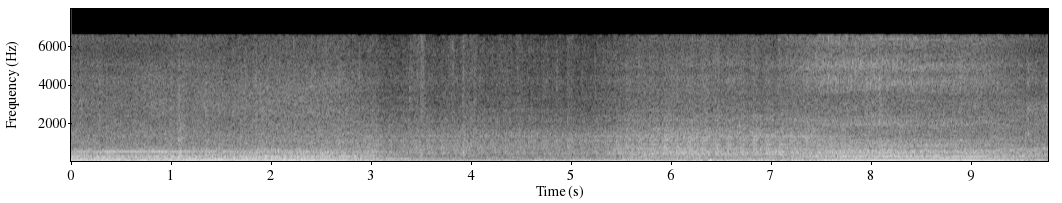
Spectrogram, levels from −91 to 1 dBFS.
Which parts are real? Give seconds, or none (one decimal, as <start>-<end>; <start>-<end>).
1.5-5.5; 7.5-8.9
